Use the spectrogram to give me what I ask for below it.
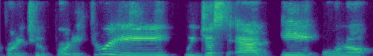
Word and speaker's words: y: 43 we just add e Uno e Dos Equis you're always saying it will always sound like the math yeah you're adding because that little word e spelled like with a y or in Spanish that's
